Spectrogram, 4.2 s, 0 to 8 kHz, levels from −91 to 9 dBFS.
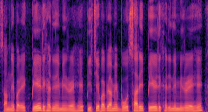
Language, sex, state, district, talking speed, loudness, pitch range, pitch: Hindi, male, Arunachal Pradesh, Longding, 300 wpm, -19 LUFS, 120-135 Hz, 125 Hz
